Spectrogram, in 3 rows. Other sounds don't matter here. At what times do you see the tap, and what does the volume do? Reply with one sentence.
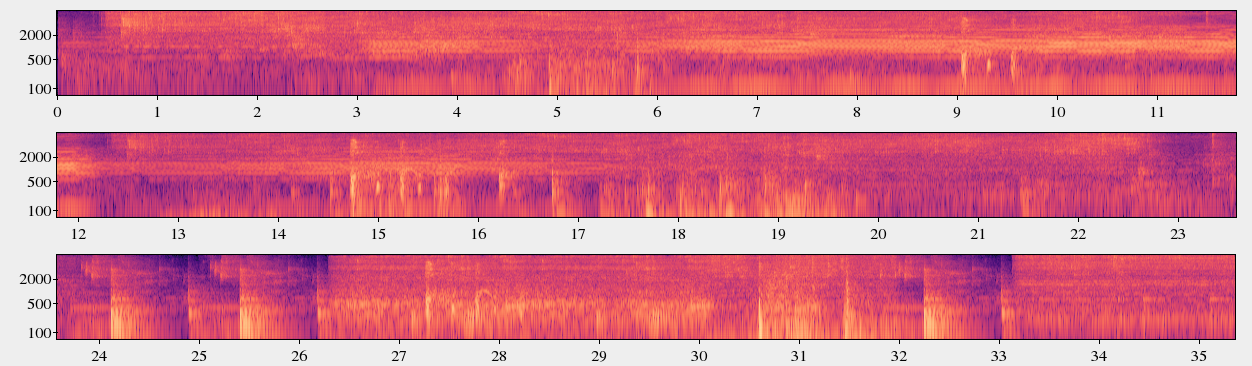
The tap can be heard from 0.0 to 35.3 s, getting quieter then louder.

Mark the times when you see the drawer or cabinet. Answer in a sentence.
You can hear the drawer or cabinet from 4.8 to 6.0 s, from 14.7 to 15.8 s and from 30.5 to 31.7 s.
